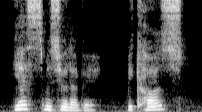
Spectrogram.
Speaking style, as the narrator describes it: queried Marguerite gently

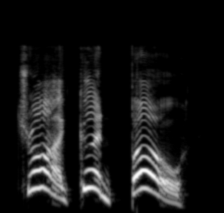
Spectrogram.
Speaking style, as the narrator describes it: cried Appleyard

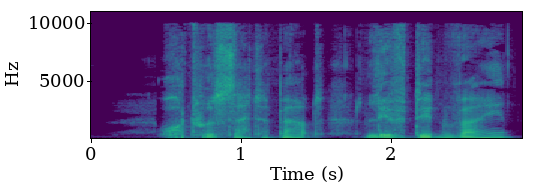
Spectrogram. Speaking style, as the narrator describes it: whispered one student to another

